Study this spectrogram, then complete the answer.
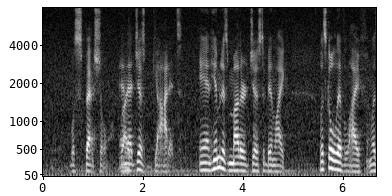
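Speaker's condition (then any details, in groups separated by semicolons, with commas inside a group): No condition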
